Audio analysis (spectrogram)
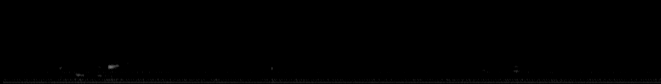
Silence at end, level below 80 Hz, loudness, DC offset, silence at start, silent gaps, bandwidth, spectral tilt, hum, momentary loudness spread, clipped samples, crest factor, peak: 0 s; -86 dBFS; -64 LUFS; under 0.1%; 0 s; none; 7.2 kHz; -6.5 dB/octave; none; 14 LU; under 0.1%; 26 dB; -38 dBFS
